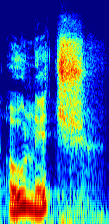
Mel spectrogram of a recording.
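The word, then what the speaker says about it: pwnage: Das spricht man Ownage, also das P vorne ist ein O.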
